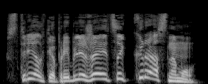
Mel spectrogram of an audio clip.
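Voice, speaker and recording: A man voicing an excitable young man who shouts urgently and frantically to his friend. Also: on the high side, normal speed, no echo, clean studio sound. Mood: frantic yelling.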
